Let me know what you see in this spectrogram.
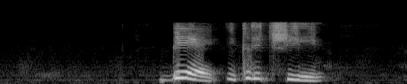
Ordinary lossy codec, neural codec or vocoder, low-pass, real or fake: none; codec, 16 kHz in and 24 kHz out, 0.6 kbps, FireRedTTS-2 codec; 7.2 kHz; fake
